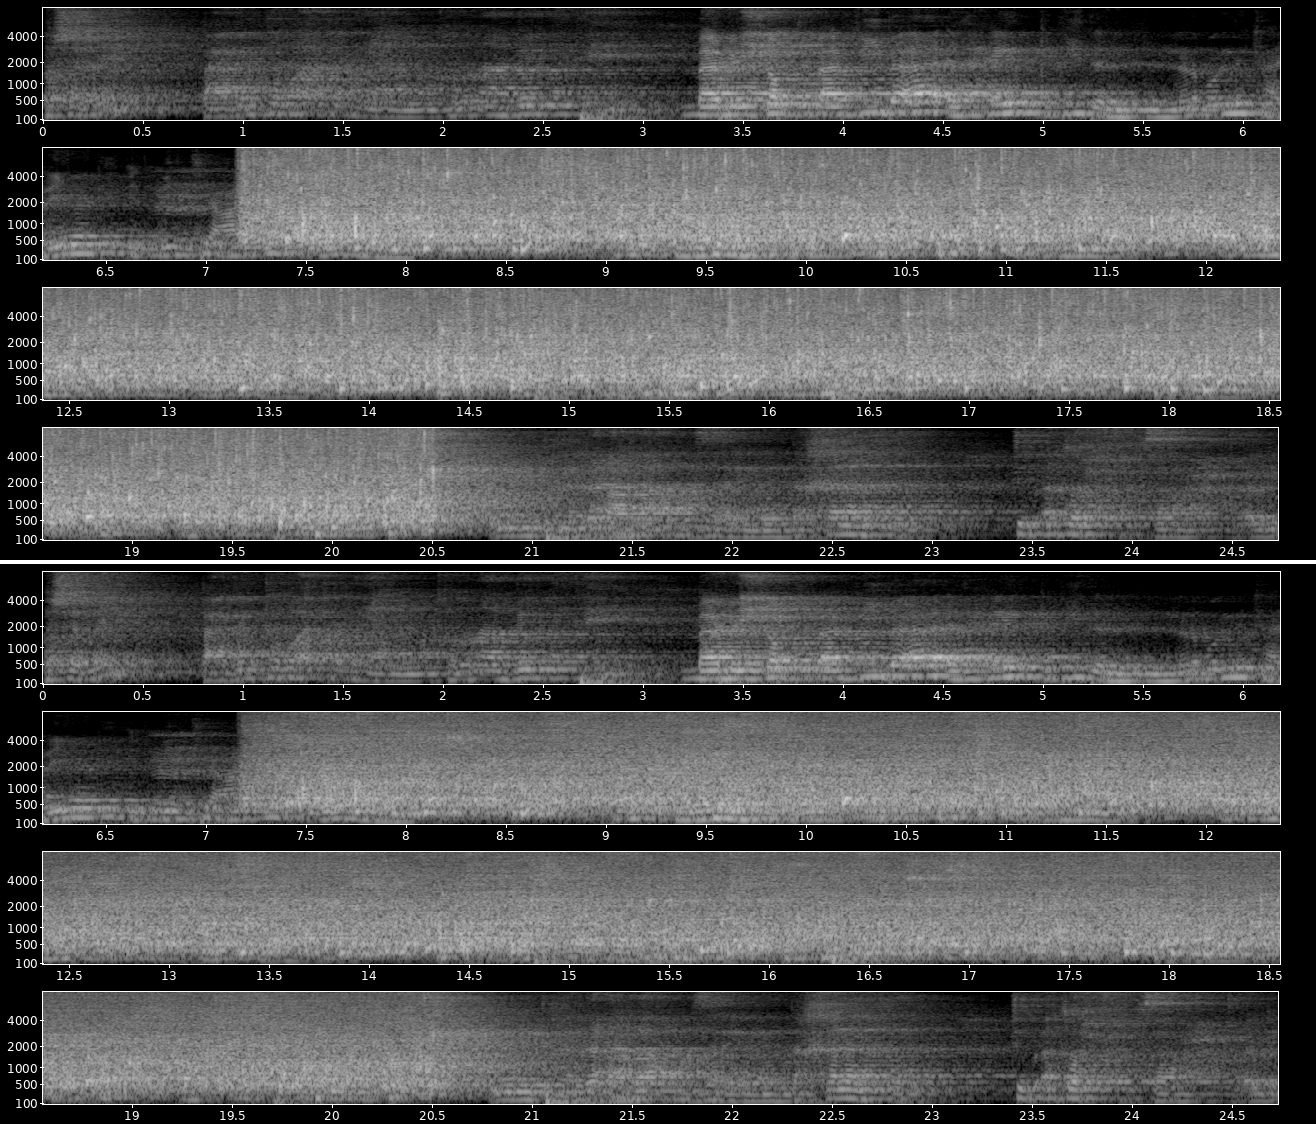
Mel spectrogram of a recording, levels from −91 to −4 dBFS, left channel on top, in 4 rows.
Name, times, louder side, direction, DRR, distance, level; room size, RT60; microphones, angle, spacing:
voice 1, 0.0-3.6 6.7-7.0 11.1-11.4 12.1-24.7, right 1 dB, 65° right, -6 dB, 0.9 m, -44 dB
voice 2, 3.2-8.1 8.9-11.6 21.4-21.5, left 1 dB, 20° left, 0 dB, 0.7 m, -39 dB
sound 1, 7.1-20.5, left 5 dB, 90° left, 0.5 m, -26 dB
10.0 x 5.4 x 2.9 m, 2.1 s
head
